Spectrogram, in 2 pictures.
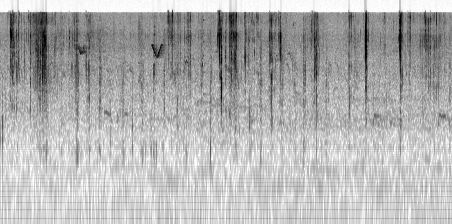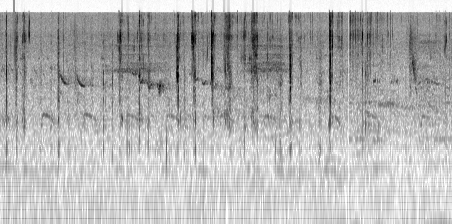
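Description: Crunching and chewing of a deep-fried, breadcrumb-coated chicken leg, its crisp crust giving many sharp crackles as it is bitten and chewed.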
